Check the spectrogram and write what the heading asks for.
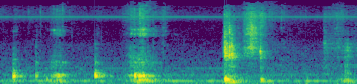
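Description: Faint handling sounds of colocasia leaves coated in wet gram-flour batter being rolled by hand on a steel plate: soft wet rustling with a few light knocks, the loudest about three seconds in.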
